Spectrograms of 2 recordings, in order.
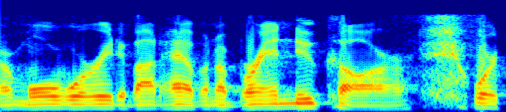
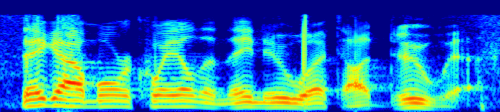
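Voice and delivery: ordinary talk, nothing marked

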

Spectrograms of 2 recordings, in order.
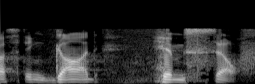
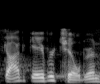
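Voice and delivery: normal talking voice

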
